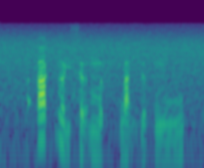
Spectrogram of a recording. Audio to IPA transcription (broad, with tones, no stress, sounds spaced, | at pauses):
ʔ a˦˥ k̚ ɣ ə̰˧˨ j s ə̰ː˧˨ m ə˨˩ p̚ h w a̰˧˨ ŋ ɗ ə˨˩ p̚ n u˨˦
